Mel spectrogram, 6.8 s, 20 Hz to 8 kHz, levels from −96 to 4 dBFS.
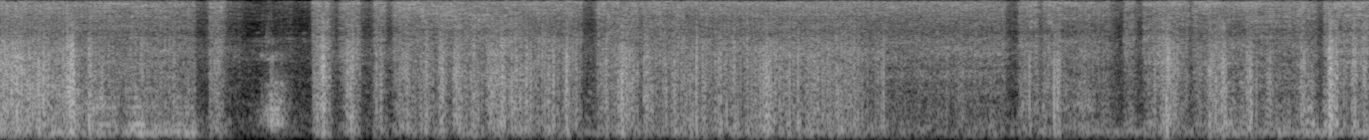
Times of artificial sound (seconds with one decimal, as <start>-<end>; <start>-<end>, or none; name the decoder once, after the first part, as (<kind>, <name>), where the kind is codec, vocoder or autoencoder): none

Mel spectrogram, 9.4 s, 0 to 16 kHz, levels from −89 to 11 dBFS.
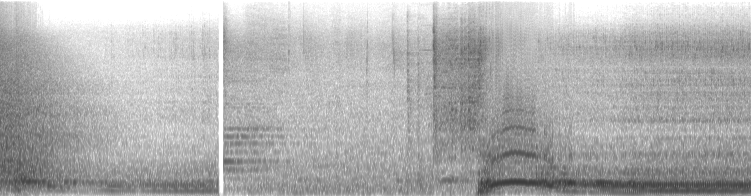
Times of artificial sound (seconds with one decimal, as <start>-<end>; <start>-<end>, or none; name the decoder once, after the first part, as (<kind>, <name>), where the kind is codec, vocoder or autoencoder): none

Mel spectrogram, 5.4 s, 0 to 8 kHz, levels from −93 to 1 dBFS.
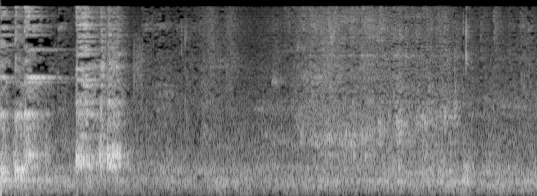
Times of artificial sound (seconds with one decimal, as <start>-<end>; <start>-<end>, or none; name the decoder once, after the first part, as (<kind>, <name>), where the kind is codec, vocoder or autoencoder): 0.0-3.7 (vocoder, Vocos); 4.6-5.4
